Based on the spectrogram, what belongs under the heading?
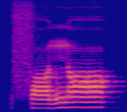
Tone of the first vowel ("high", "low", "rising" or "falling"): low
